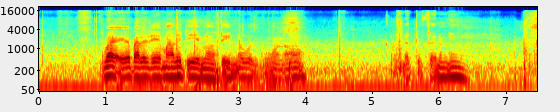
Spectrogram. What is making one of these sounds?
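A young man talks casually, close to a phone's microphone.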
